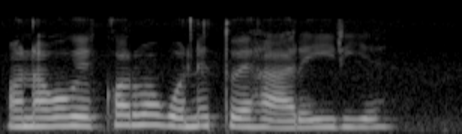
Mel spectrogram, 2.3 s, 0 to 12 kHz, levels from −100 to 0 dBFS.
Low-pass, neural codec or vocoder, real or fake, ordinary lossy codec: 7.2 kHz; none; real; none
